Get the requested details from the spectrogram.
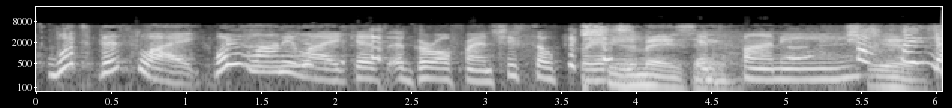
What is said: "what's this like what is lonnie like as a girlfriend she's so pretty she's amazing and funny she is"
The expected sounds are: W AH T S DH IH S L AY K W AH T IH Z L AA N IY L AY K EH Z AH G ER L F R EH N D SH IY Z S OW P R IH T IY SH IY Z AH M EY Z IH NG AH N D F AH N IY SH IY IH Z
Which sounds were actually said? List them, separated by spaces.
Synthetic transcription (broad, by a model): W AH T S DH IH S L AY K W AH T IH Z L AA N IY L AY K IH Z AH G ER L F R EH N D SH IY Z S OW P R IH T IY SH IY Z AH M EY Z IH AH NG F AH N IY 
